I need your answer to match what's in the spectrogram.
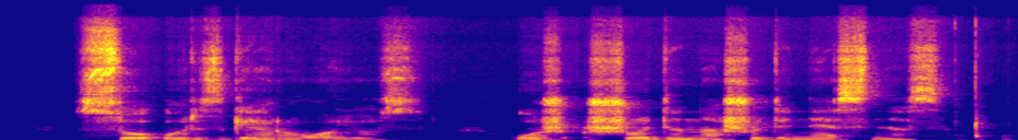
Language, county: Lithuanian, Klaipėda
